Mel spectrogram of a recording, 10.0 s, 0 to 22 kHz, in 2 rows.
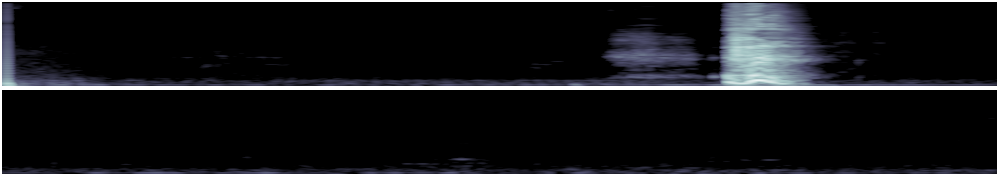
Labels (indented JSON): {
  "expert_labels": [
    {
      "quality": "ok",
      "cough_type": "unknown",
      "dyspnea": false,
      "wheezing": false,
      "stridor": false,
      "choking": false,
      "congestion": false,
      "nothing": true,
      "diagnosis": "healthy cough",
      "severity": "pseudocough/healthy cough"
    }
  ],
  "age": 46,
  "gender": "male",
  "respiratory_condition": false,
  "fever_muscle_pain": false,
  "status": "symptomatic"
}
